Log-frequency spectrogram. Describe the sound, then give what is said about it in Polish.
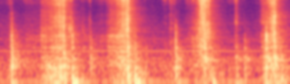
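A knife chops through bell peppers on a cutting board in a steady series of crisp strokes, roughly one every second, with soft scraping between cuts and no talking. “Kolega właśnie tam kroi paprykę”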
